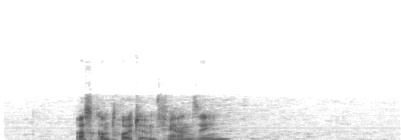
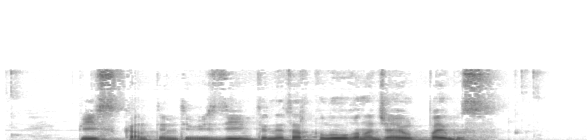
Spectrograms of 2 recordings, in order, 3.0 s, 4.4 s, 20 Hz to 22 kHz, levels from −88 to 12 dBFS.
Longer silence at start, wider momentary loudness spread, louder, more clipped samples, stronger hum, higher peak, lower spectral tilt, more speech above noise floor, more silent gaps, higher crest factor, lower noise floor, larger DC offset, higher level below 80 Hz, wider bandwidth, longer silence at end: about the same, 0.55 s vs 0.6 s; first, 12 LU vs 9 LU; about the same, -25 LUFS vs -26 LUFS; neither; neither; first, -4 dBFS vs -8 dBFS; second, -4 dB/octave vs -6.5 dB/octave; about the same, 42 dB vs 42 dB; neither; first, 26 dB vs 18 dB; about the same, -68 dBFS vs -66 dBFS; neither; second, -64 dBFS vs -46 dBFS; second, 7.6 kHz vs 11.5 kHz; first, 1.3 s vs 0.75 s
